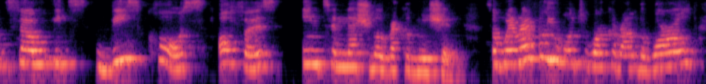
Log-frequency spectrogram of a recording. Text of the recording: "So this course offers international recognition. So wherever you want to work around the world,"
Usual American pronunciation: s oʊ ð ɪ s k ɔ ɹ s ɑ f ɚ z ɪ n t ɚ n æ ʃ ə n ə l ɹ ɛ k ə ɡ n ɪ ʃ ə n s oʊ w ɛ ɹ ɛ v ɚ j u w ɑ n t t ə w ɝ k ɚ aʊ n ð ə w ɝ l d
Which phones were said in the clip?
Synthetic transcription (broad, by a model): s oʊ ð ɪ s k ɔ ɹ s ɑ f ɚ z ɪ n t ɚ n æ ʃ ə n ə l ɹ ɛ k ə ɡ n ɪ ʃ ə n s oʊ w ɛ ɹ ɛ v ɚ j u w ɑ n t t ə w ɝ k ɚ aʊ n ð ə w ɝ l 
